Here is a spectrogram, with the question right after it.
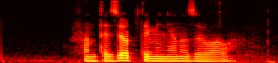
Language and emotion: Russian, neutral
